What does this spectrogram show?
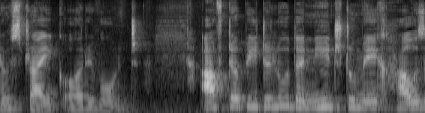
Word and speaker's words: Peterloo: Now, they were suppressed brutally in what came to be known as Peterloo. Now, this was rhyming with Waterloo, where the French army of Napoleon Bonaparte was defeated by Nelson in Waterloo in 1815.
